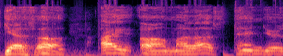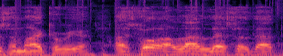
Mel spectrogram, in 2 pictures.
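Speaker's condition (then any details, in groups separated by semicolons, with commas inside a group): ALS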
